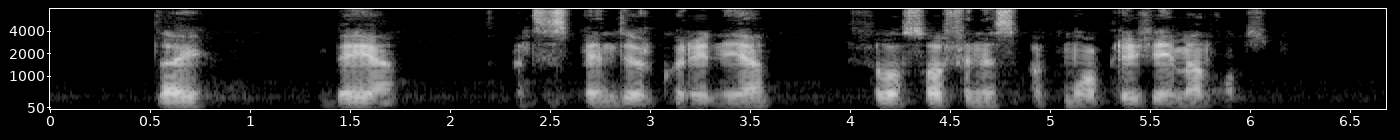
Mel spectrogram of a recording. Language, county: Lithuanian, Kaunas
